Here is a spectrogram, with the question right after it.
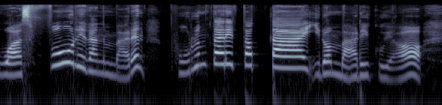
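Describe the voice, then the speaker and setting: A woman speaks at a very slow pace with very wide pitch swings. The background is quiet. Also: dry sound with no echo. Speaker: English teacher, storyteller. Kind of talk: lecture explaining a children's story. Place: studio.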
